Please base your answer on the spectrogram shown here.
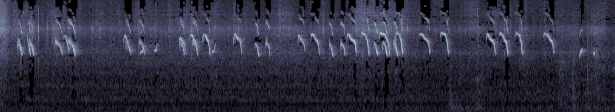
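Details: Six male chicks, freshly settled in and chatty, utter crisp high falling peeps in pairs and triplets, packed tightly through the middle and tapering off, over quiet background.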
